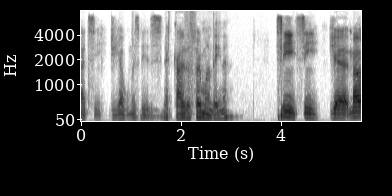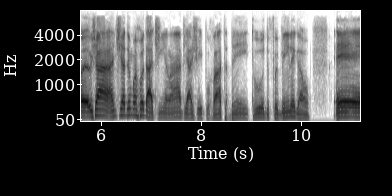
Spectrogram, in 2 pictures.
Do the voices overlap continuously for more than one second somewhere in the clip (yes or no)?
no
